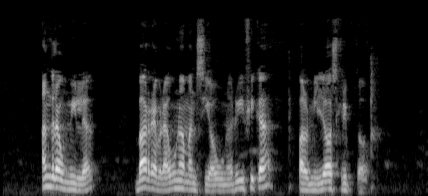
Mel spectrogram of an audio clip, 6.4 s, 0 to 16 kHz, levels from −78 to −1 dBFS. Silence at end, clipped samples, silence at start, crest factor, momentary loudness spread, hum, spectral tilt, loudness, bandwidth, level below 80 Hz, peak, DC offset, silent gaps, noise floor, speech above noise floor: 0.8 s; under 0.1%; 0.65 s; 20 dB; 15 LU; none; -5.5 dB/octave; -21 LUFS; 11.5 kHz; -58 dBFS; -2 dBFS; under 0.1%; none; -65 dBFS; 44 dB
